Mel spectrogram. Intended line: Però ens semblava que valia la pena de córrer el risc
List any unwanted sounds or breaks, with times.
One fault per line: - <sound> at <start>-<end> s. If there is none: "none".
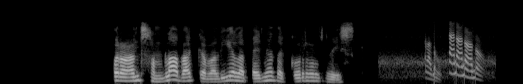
- chirp at 4.3-4.9 s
